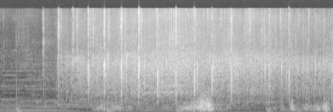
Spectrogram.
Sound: audience applauds

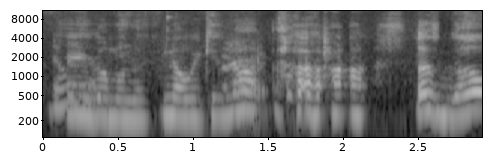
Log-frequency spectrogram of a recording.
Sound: laughs

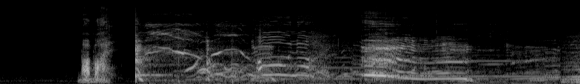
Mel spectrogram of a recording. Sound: choking sounds

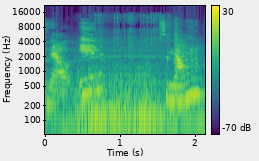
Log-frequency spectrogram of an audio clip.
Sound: ice cream maker churns

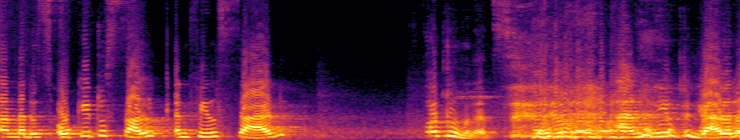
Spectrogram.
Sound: laughs and smiles

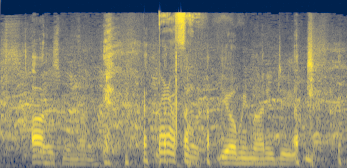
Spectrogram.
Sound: laughter

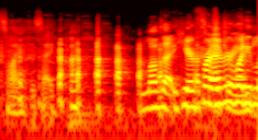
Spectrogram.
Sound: laughing

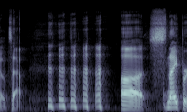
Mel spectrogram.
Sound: laughs

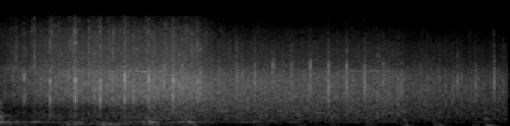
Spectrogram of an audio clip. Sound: applause

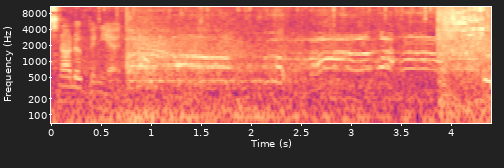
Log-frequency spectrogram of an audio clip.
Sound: screaming sounds

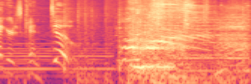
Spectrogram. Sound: growling

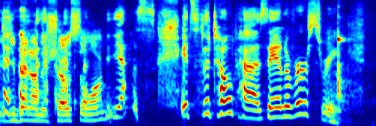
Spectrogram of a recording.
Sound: chuckling

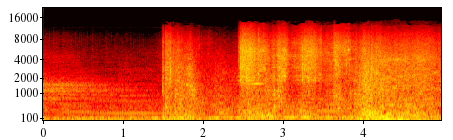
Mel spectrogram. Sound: dramatic sounds; digitized landslide sounds

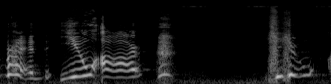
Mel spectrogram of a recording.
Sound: sobs

